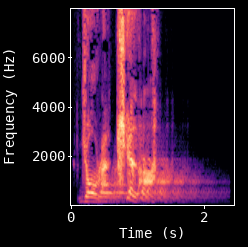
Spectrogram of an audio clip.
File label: announcer, vo, killstreak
